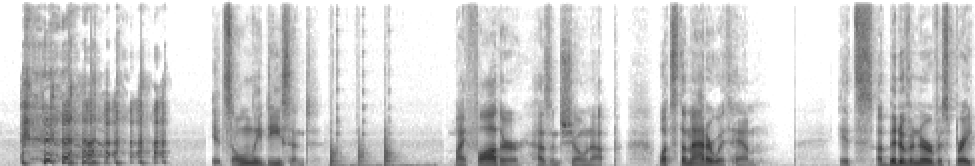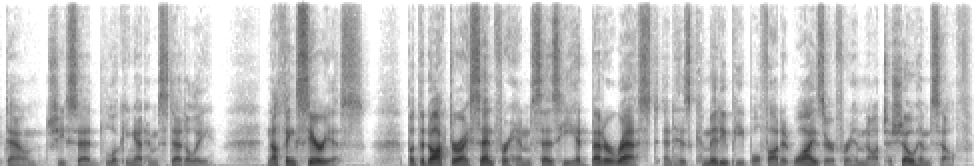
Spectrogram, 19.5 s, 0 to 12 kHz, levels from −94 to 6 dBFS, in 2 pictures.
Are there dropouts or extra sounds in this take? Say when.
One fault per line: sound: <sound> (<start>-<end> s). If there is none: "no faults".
sound: laugh (0.2-1.7 s)
sound: thud (3.3-4.4 s)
